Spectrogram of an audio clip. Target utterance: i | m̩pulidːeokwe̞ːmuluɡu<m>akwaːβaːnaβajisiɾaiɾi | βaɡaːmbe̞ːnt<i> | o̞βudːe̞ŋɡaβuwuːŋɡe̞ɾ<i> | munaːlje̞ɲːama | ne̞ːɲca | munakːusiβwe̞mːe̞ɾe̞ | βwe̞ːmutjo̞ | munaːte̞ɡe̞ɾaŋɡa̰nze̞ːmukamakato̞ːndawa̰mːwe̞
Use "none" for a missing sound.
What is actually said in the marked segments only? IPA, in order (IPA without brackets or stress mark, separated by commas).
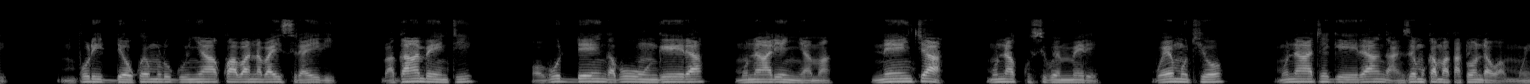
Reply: ɲ, i, a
